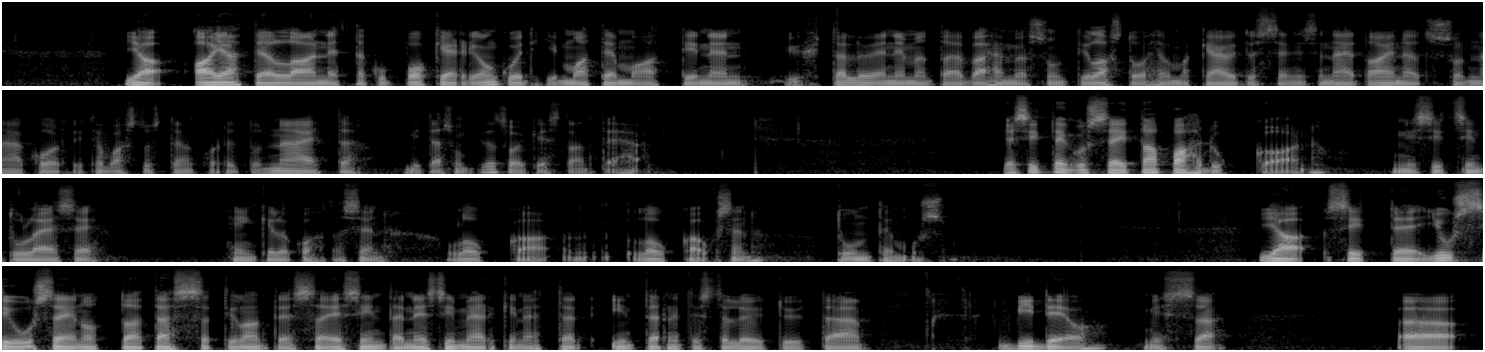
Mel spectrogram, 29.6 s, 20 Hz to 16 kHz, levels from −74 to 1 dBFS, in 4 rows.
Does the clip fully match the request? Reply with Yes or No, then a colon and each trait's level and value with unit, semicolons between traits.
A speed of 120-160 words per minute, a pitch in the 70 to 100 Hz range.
Yes: average, 140 wpm; very low, 80 Hz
